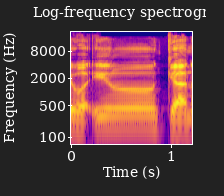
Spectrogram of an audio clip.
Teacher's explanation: نون ساکن کے بعد کاف، تو یہاں پہ ہوگا اخفا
